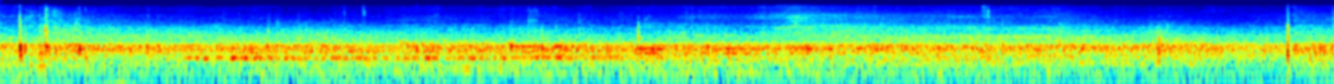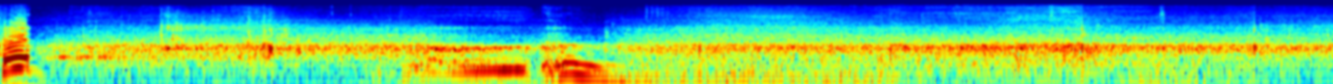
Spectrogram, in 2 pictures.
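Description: Hockey sticks click against a puck and the ice.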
